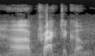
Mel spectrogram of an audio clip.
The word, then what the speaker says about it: practicum: practi reom is done practicum not practi really I keep saying it wrong it is done at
